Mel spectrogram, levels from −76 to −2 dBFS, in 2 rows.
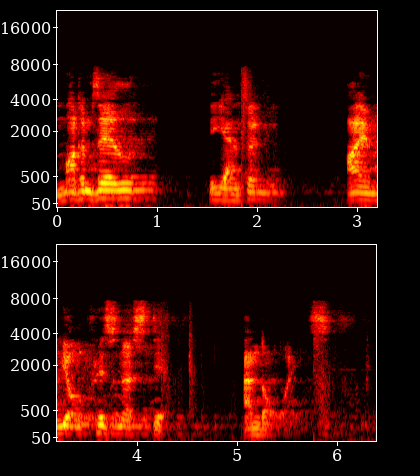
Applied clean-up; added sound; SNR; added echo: neural separator model SepFormer DNS4.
